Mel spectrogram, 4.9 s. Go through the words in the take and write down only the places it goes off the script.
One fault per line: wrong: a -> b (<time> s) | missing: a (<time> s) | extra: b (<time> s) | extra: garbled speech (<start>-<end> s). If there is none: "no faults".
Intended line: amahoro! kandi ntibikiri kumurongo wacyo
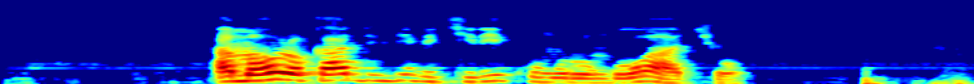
no faults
